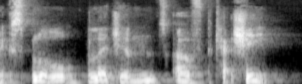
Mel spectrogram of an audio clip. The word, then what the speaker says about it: Cait Sith: the legend of the cat shei what the cat she so it's like cat she yeah it's a fairy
